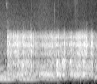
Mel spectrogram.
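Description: Ham HF radio reception crackles with a steady hiss of static, a narrow, tinny band of noise that runs continuously for a couple of seconds.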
